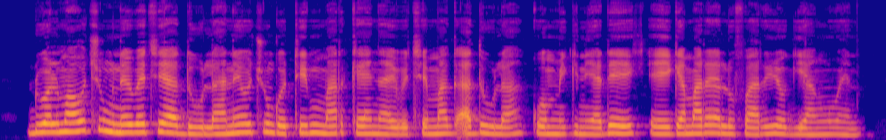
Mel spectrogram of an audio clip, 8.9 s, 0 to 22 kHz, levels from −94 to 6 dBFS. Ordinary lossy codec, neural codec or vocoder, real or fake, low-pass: none; none; real; none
